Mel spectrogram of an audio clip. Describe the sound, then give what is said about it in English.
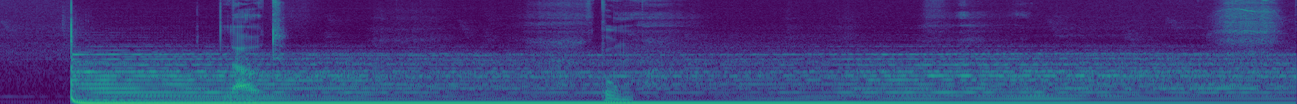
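A single deep bass drum boom hits hard and rings on, its low rumble slowly fading over several seconds while sustained tones hang above it. “Yes, we have a boom. A boom. Bass drum boom.”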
